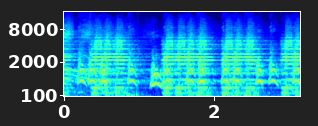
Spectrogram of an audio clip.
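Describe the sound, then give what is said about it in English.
A dog barks repeatedly in quick, lively bursts over an upbeat musical jingle introducing a "News for Dogs" segment, the barks loud and woven into the rhythm of the music, with no one speaking. “And now it's time for news for dogs.”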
